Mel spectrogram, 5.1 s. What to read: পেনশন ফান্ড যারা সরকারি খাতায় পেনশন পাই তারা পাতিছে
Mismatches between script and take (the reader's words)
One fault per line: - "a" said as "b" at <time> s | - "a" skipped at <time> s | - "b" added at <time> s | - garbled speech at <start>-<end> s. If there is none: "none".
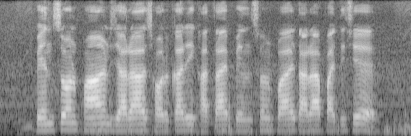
none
